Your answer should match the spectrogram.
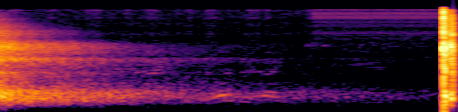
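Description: The echo of a pistol shot rolling across an outdoor range, fading away over about a second and a half, then quiet until the next shot.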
